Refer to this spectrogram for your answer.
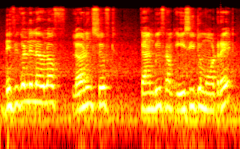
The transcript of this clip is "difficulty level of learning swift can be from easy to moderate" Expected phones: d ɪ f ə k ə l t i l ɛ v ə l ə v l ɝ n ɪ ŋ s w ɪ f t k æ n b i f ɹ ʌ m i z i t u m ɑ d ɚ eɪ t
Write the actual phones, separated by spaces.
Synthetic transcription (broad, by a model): d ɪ f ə k ə l t i l ɛ v ə l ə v l ɝ n ɪ ŋ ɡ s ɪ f t k æ n b i f ɹ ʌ m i s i t u m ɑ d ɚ eɪ t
